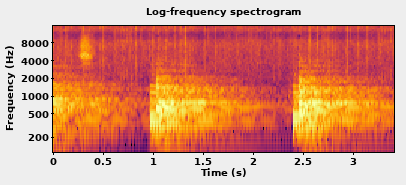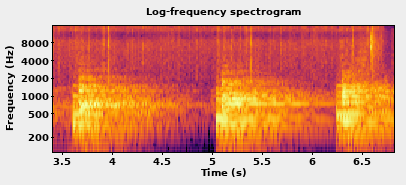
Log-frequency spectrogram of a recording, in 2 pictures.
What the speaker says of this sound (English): I'm using the Space Dust patch, and that sounds like this.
